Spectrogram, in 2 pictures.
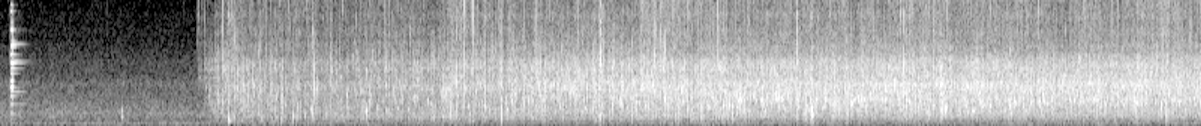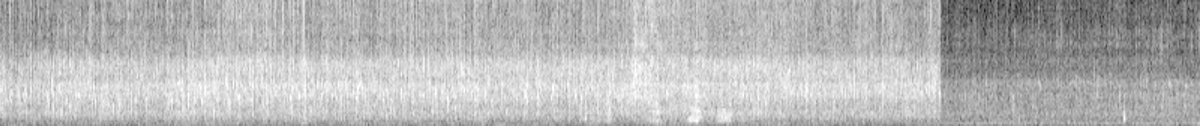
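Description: Chicken pieces sizzling as they fry in hot oil in a shallow clay pan. The sizzle starts suddenly about two seconds in, grows louder a couple of seconds later, and cuts off abruptly near the end.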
